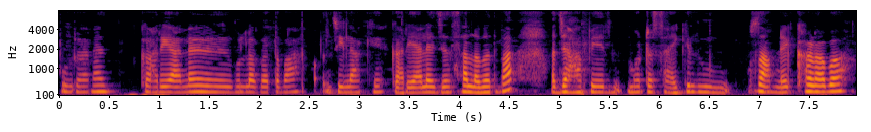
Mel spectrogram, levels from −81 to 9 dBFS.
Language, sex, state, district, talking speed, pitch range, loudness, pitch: Bhojpuri, female, Jharkhand, Palamu, 130 wpm, 195-215 Hz, -21 LUFS, 200 Hz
